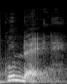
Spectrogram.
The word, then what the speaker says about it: Cillene: Cillene, pronunciato Cudene, con la Y che traslittera la nostra U e la doppia L che assume il suono cacuminale D, traduce dal sardo all'italiano la voce amore.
